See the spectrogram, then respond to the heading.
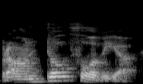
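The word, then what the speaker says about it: brontophobia: ब्रोंटोफोबिया, बी are when bronze, then pronounce करेंगे आप टो, ब्रोंटोफोबिया।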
